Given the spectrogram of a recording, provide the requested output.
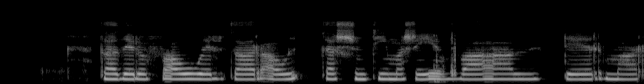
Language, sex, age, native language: Icelandic, male, 11, Icelandic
